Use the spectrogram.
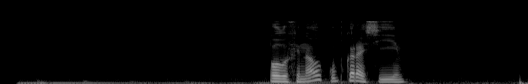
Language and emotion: Russian, neutral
